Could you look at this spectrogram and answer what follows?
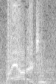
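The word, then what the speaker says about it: priority: اولا کا معنی حق کا تقدم, اولا کا مقدم, اولا کا معنی پی آر آئی او آر, کس طرح پرونانس کرتے ہیں اس کو؟ پرائیورٹی.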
